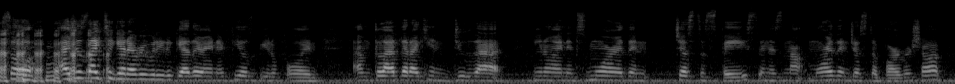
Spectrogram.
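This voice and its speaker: Over noticeable background noise, a woman talks at a fairly quick pace and medium pitch, with ordinary pitch variation and big swings in loudness. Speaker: barbershop owner and community organizer. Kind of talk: podcast interview. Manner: animated.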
